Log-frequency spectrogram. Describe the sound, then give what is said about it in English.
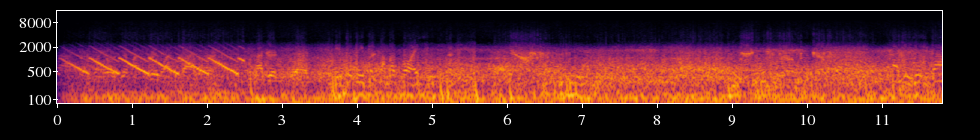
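An emergency locator beacon goes off after an aircraft shootdown, a rapid run of repeated rising electronic tone sweeps that soon sink into a loud, dense rumbling roar. “Hear that emergency locator beacon go off? That means someone got out.”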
